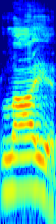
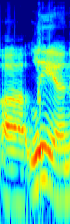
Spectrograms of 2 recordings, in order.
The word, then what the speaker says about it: Leon: It's pronounced lion. It's pronounced lion. We have to make sure we remember that. And then right next to Leon, it's pronounced lion, we have...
